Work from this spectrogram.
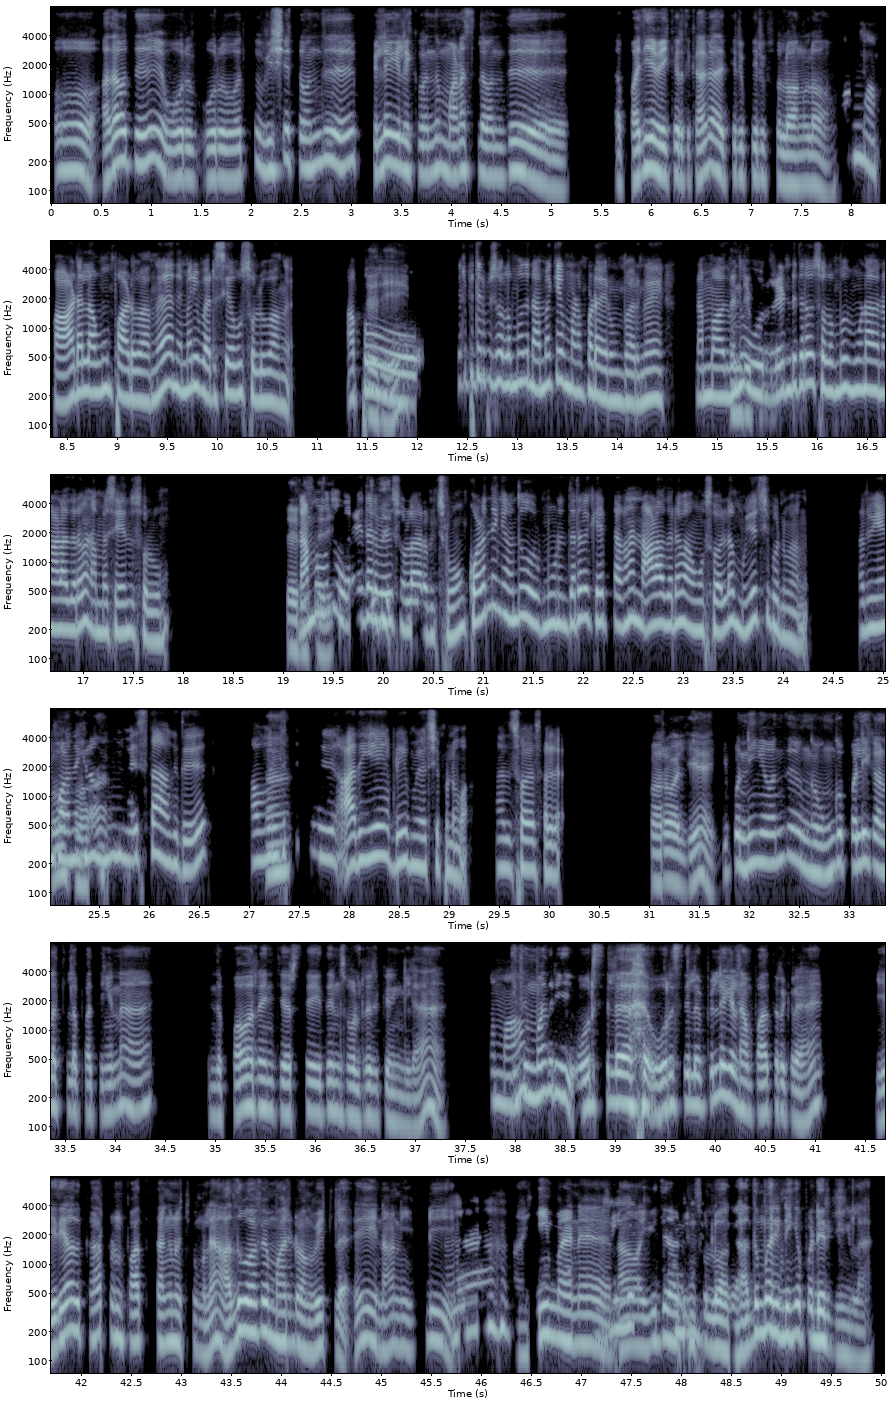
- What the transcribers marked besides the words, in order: laugh; unintelligible speech
- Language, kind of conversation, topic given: Tamil, podcast, பள்ளிக்காலத்தில் எந்த கார்டூன் தொடரை நீங்கள் மிகவும் விரும்பினீர்கள்?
